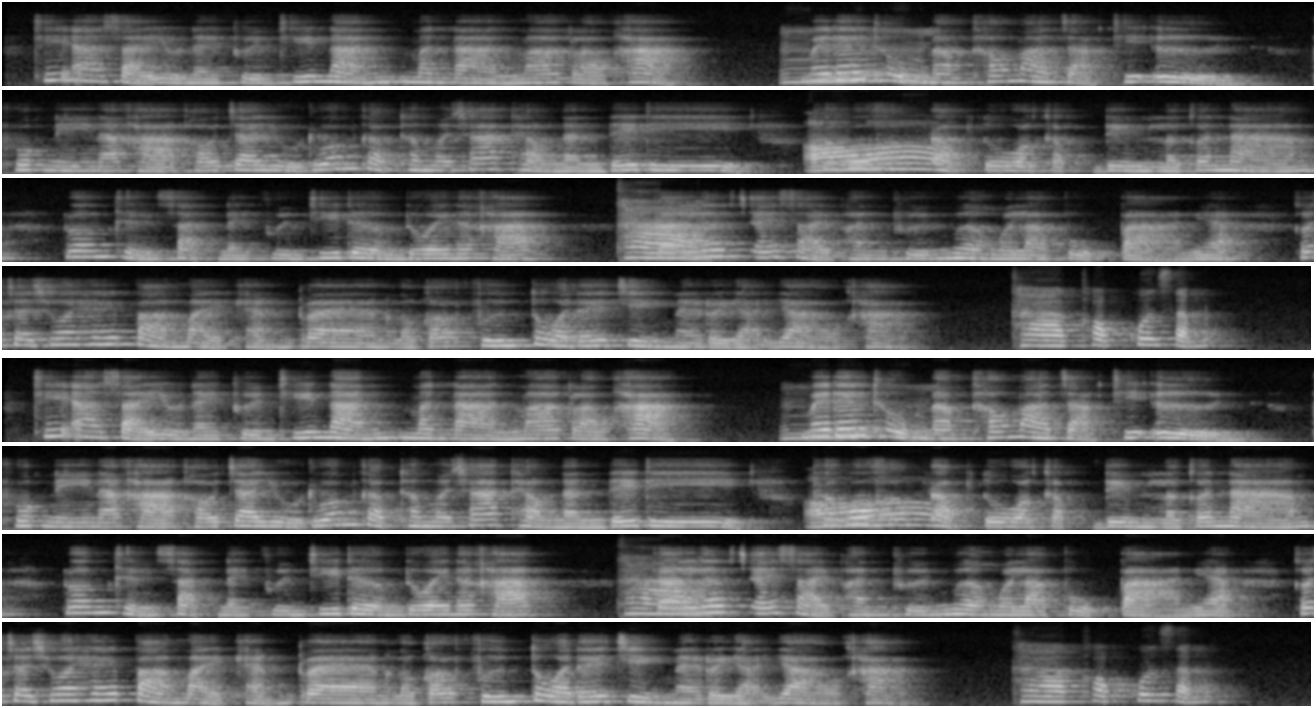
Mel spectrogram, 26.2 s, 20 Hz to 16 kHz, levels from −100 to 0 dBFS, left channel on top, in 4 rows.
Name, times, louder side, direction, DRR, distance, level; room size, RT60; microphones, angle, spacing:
voice 1, 0.2-3.4 4.0-6.2 6.6-15.8 16.4-24.2, right 2 dB, 30° right, 8 dB, 1.1 m, -28 dB
voice 2, 3.9-4.7 10.6-11.3 16.2-16.7 24.7-25.7, left 2 dB, 45° left, 8 dB, 1.5 m, -27 dB
11.5 x 10.0 x 3.8 m, 0.40 s
head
